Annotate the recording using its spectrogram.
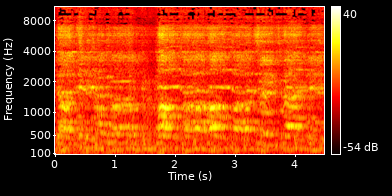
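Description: A group of men singing a Sufi devotional chant together, with long held, wavering notes.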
